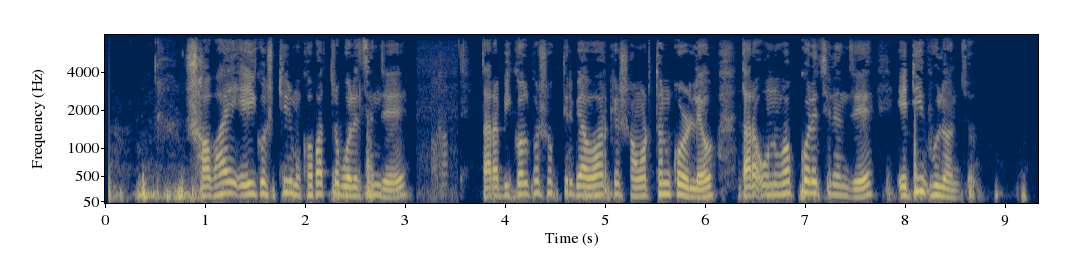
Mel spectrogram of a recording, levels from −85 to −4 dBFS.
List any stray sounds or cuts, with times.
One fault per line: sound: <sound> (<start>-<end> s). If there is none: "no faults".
sound: laugh (3.3-3.4 s)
